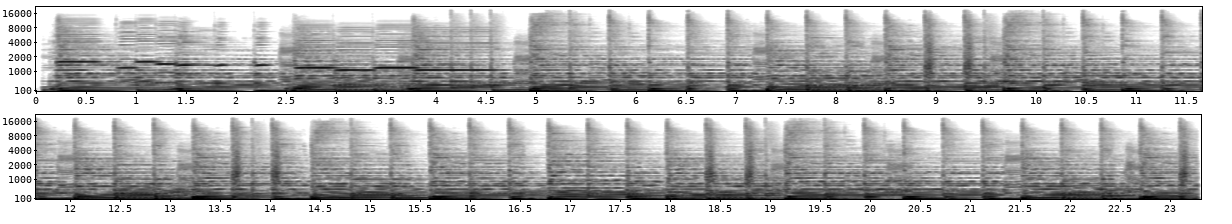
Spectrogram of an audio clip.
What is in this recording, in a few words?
recorder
